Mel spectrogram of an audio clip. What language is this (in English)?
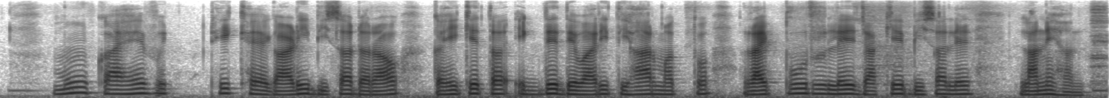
Chhattisgarhi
